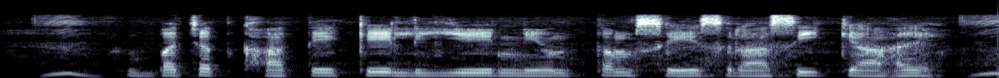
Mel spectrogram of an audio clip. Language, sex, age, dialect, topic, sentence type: Hindi, male, 36-40, Marwari Dhudhari, banking, question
